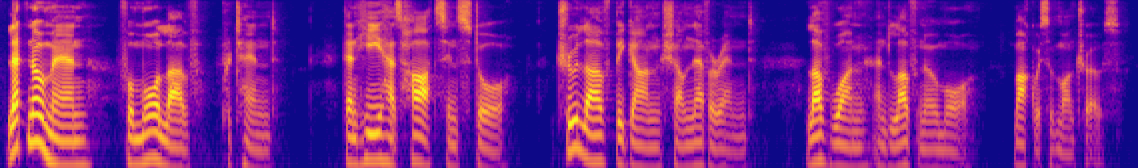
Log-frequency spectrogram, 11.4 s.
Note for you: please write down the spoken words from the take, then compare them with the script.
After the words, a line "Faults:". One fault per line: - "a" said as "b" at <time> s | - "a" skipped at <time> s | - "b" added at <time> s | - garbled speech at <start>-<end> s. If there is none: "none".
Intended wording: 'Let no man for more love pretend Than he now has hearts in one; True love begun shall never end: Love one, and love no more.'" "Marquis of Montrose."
'Let no man for more love pretend Than he has hearts in store; True love begun shall never end: Love one, and love no more.'" "Marquis of Montrose."
Faults:
- "now" skipped at 3.8 s
- "one" said as "store" at 4.6 s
